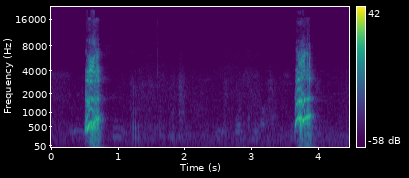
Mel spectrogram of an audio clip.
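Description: Two sudden, short voiced gulps about three seconds apart in a quiet room; hiccups.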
